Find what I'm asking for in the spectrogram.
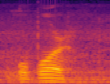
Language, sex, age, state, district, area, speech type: Assamese, male, 18-30, Assam, Lakhimpur, rural, read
